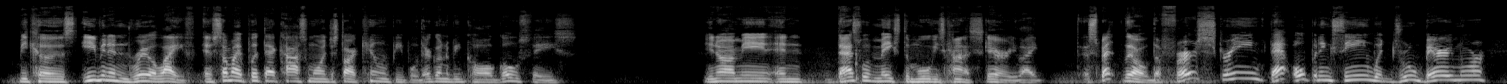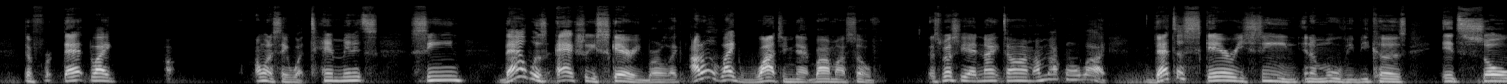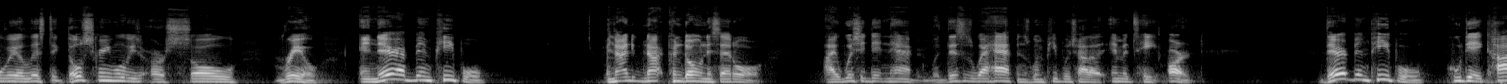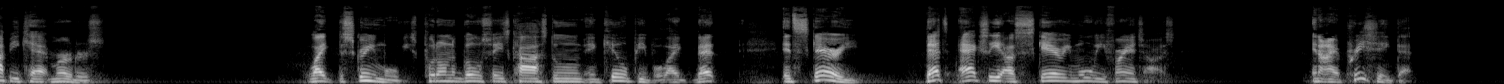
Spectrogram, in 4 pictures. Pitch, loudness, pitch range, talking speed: 130 Hz, -21 LUFS, 110-165 Hz, 160 wpm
